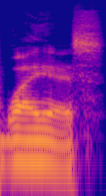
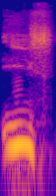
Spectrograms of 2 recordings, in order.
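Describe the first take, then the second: First: The name is spelled out as two letters. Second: The name is said as one word, 'east'. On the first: The speaker calls it wrong. "always say Y S" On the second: The speaker calls it right. "I actually wrote it down on my phone for this moment to pronounce it"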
